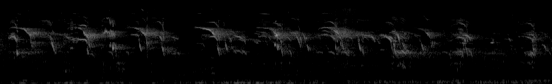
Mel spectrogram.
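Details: Baby hen chicks chirp in a lively chorus of piercing, down-slurred peeps, tightly overlapping and bunched in quick runs, with faint low background murmur.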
